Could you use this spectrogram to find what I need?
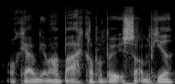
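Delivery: quiet quick inner voice; muttered to himself, fast and hushed; inner thought. Retold or imitated. His own irritation rising, voiced as a quiet thought.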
